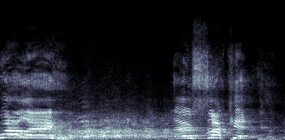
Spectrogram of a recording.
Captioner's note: audience laughs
